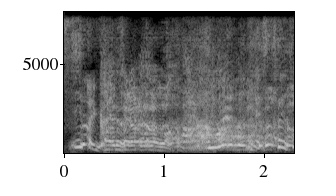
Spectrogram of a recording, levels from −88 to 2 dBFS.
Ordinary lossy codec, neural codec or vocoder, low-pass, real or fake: none; codec, 16 kHz, 4 kbps, FreqCodec, larger model; none; fake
